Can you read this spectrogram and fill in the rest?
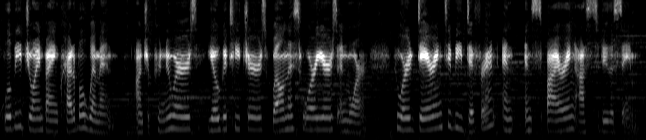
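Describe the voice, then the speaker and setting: A woman hosting a wellness podcast, reading an upbeat scripted intro and guiding slow breathing. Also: medium pitch, poor audio. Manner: upbeat, slows to a calm guiding pace. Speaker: podcast host.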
